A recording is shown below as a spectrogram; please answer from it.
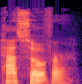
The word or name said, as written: passover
